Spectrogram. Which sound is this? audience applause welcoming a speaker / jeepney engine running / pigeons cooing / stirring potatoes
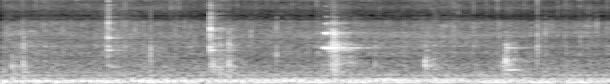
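stirring potatoes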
